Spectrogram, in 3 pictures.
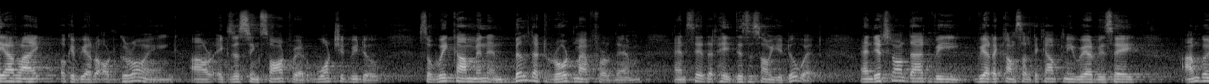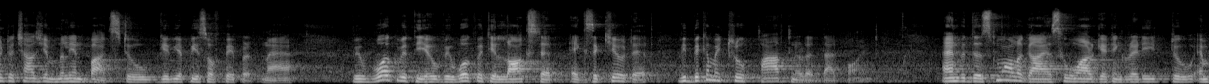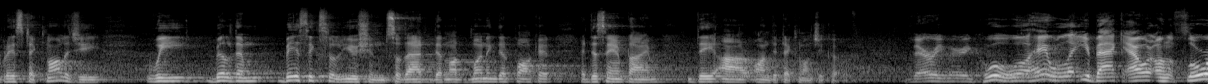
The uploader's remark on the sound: live from day 1 at F3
